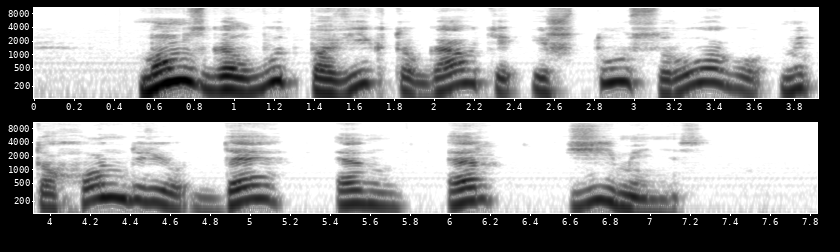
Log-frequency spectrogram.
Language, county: Lithuanian, Kaunas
